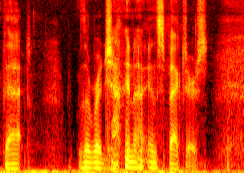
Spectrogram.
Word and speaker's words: Regina: I like that the Regina inspectors to be clear it rhymes with vagina it does good uh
